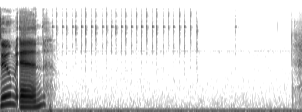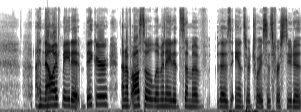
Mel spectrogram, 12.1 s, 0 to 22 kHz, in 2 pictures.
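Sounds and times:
computer mouse clicking: 0.9 - 5.7.

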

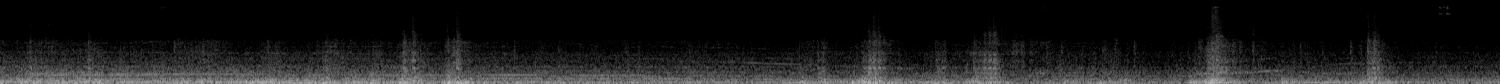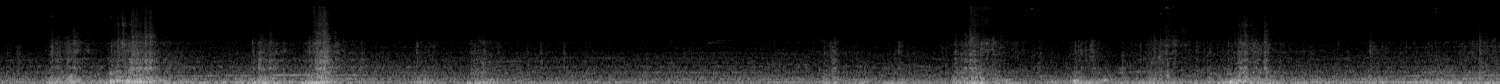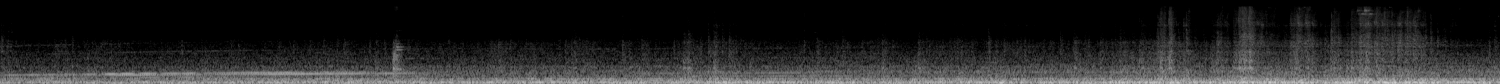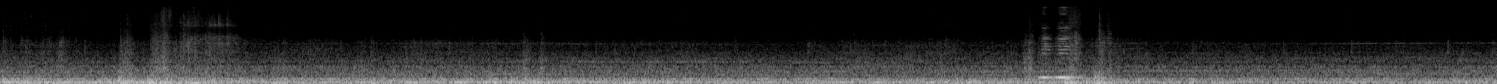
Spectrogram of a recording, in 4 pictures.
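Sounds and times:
road and tyre rumble: 0.0 - 59.9.

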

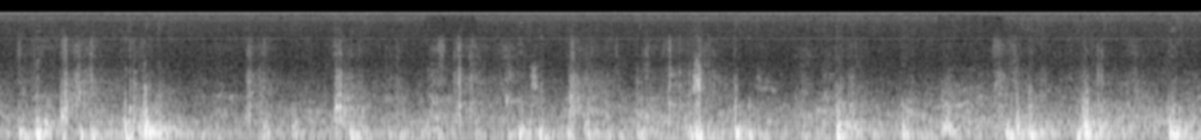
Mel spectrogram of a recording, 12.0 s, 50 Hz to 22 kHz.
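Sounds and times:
hall background noise: 0.0 - 12.0
footsteps thudding on court: 2.5 - 12.0.

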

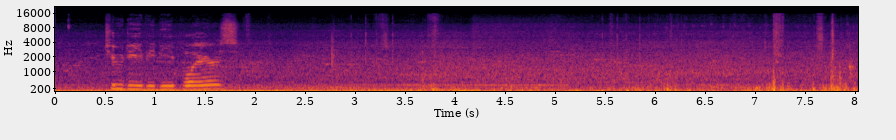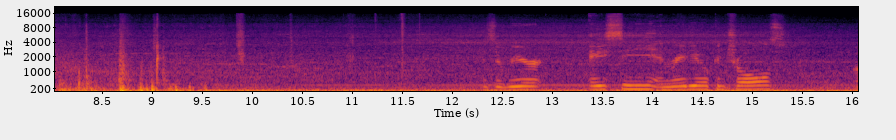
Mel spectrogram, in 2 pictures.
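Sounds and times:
low steady rumble: 0.0 - 16.0
car door clunk: 7.2 - 9.4.

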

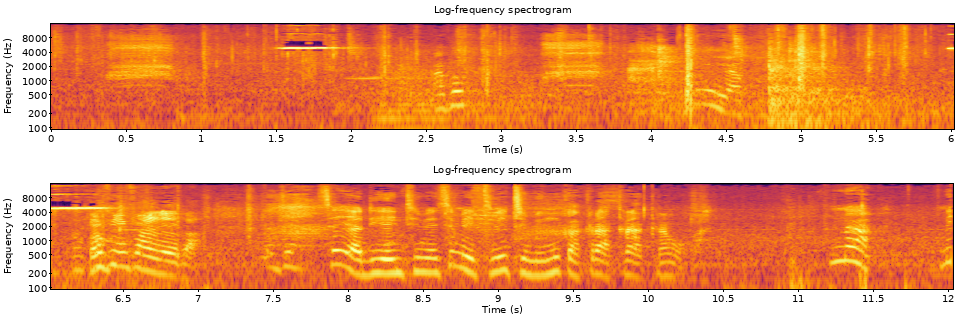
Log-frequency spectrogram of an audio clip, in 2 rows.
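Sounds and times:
crow cawing: 0.3 - 1.0, 3.2 - 4.3, 7.4 - 8.1.

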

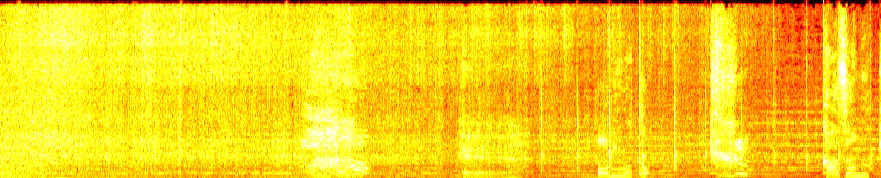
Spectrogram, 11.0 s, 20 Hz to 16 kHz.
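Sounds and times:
audience clapping: 4.6 - 11.0.

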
